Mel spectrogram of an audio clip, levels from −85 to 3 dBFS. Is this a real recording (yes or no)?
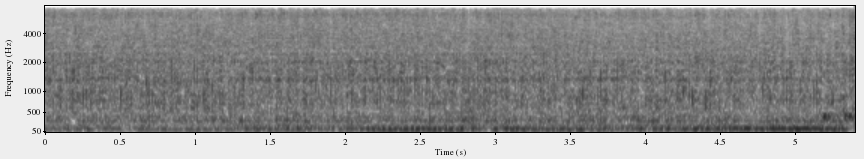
yes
